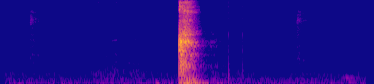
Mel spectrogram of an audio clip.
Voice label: alphasounds c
